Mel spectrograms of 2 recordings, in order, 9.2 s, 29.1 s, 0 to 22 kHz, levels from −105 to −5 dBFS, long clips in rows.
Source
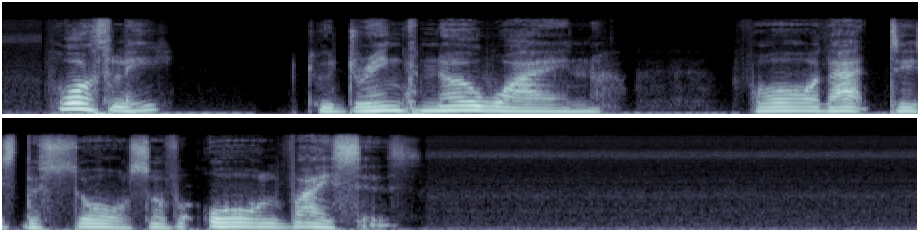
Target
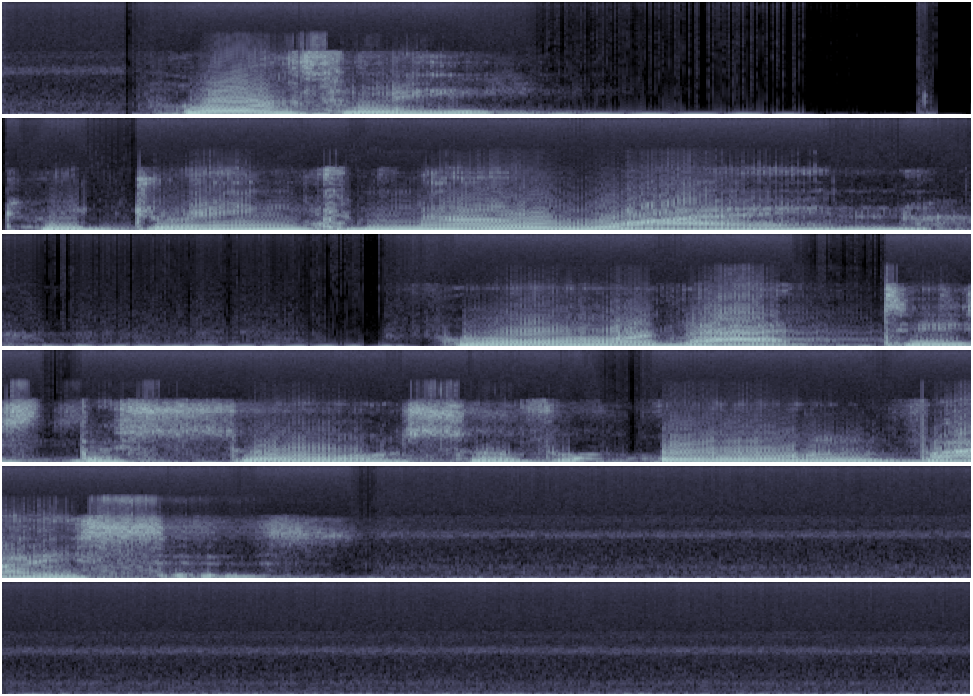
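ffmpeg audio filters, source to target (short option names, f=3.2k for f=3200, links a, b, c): -filter_complex "[0:a]volume=28dB,asoftclip=hard,volume=-28dB,acrossover=split=120|1700|6700[a][b][c][d];[a]acompressor=threshold=-44dB:ratio=4[e];[b]acompressor=threshold=-36dB:ratio=4[f];[c]acompressor=threshold=-49dB:ratio=4[g];[d]acompressor=threshold=-45dB:ratio=4[h];[e][f][g][h]amix=inputs=4:normalize=0,asetrate=13892,aresample=44100,lowshelf=f=120:g=-5,acrusher=bits=11:mix=0:aa=0.000001,aemphasis=mode=production:type=50fm,acompressor=mode=upward:threshold=-57dB:ratio=2.5,aecho=1:1:270|540|810:0.1|0.044|0.0194,volume=3dB"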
